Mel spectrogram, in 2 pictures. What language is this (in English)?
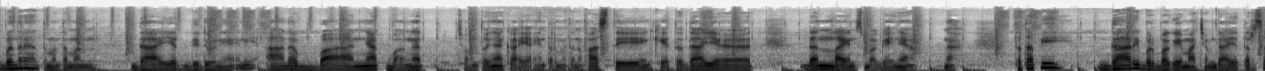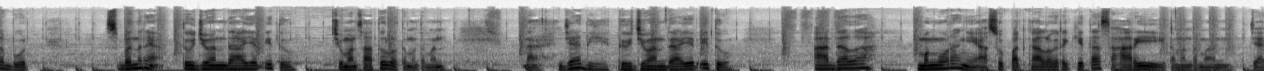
Indonesian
